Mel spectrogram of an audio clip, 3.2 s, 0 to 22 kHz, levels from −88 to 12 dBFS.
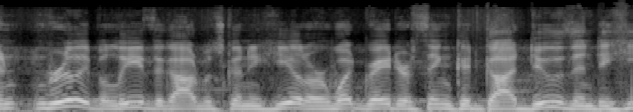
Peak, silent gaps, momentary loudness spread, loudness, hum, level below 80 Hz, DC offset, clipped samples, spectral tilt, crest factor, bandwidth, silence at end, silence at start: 0 dBFS; none; 4 LU; -15 LUFS; none; -36 dBFS; under 0.1%; under 0.1%; -6.5 dB/octave; 14 dB; 16.5 kHz; 0 s; 0 s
